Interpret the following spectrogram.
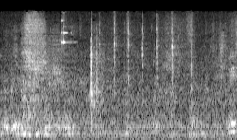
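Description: Low background murmur of voices in a meeting hall, with a soft rustle early on and a few light clicks.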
